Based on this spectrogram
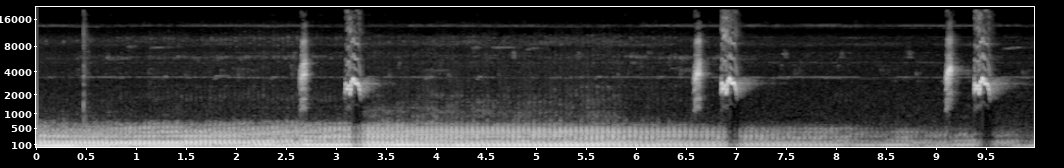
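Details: Sooty-headed bulbul lure call used to attract bulbuls: short harsh double notes, sharp and squeaky, repeated about every three seconds over a loud steady engine or motorcycle drone that fades near the end.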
